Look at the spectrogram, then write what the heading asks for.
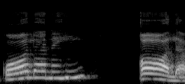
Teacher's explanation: آپ کے ہونٹ گول نہیں ہوں گے · زبان کا پچھلا جو پارٹ ہے نا حلق کے ساتھ ملا ہوا، وہ آپ کا جی اوپر اٹھے گا. اور زبان کا جو مڈ پارٹ ہے جو تالو کے سامنے ہے، آمنے سامنے، تو وہ نیچے ہو جائے گا. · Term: موٹے حروف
